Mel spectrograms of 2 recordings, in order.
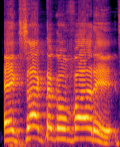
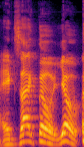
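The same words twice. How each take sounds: First: High, loud burst of excitement; thrilled cheer; excited. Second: Said in the usual way. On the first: Real, not acted. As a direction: shout the confirmation with joy. Guessed origin, excited confirmation.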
